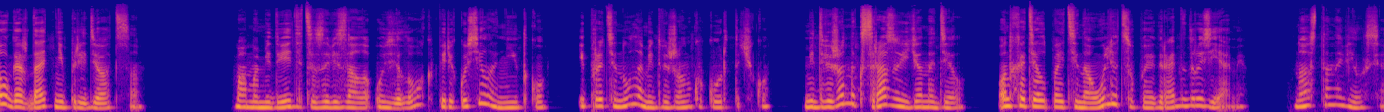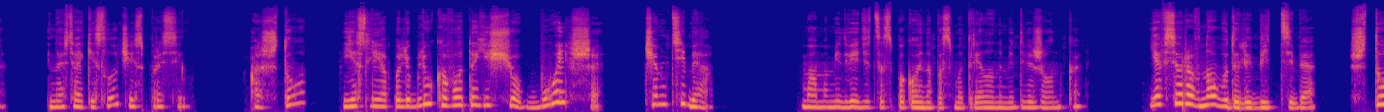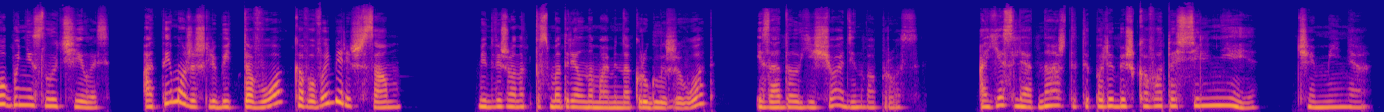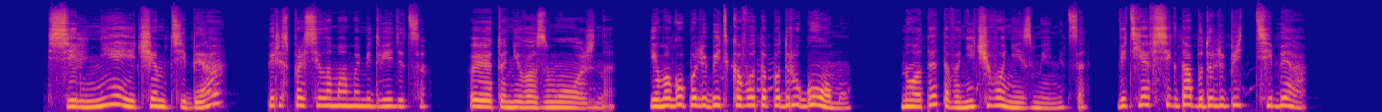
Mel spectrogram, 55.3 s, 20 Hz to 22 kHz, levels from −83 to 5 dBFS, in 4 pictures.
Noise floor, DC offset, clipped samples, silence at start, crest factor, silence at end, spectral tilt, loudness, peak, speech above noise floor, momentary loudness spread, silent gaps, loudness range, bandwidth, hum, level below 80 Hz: under -90 dBFS; under 0.1%; under 0.1%; 0 s; 18 dB; 0.75 s; -4.5 dB/octave; -20 LUFS; -4 dBFS; over 70 dB; 13 LU; 2.26-2.30 s, 37.16-37.41 s, 41.79-41.92 s; 6 LU; 18 kHz; none; -62 dBFS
